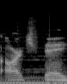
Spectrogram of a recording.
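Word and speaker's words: Archfey: Yeah, I'm doing the arch fay subclass, right? Is that that's how you say it, right? Arch fay. That's correct. Yeah.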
